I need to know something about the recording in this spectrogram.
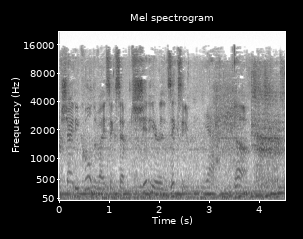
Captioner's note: crumbling noises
